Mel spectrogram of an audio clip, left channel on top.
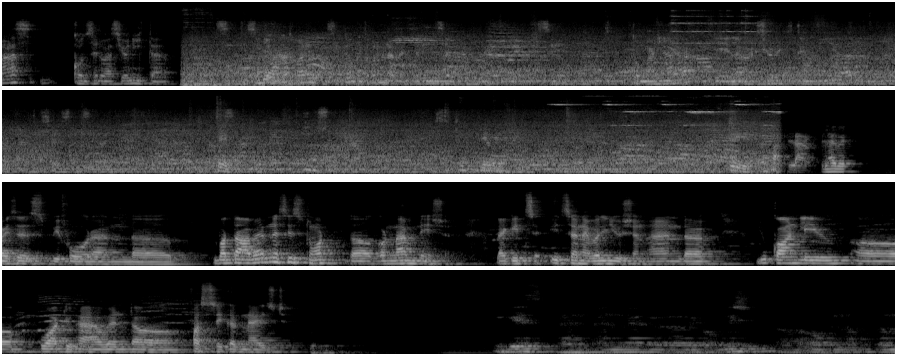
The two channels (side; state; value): both; different; correlation 0.01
